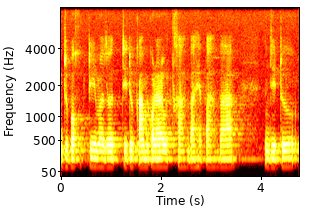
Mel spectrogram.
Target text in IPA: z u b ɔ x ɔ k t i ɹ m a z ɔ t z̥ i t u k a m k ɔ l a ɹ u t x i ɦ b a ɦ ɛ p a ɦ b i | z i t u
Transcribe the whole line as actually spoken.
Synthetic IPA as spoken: z u b ɔ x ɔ k t i ɹ m a z ɔ t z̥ i t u k a m k ɔ ɹ a ɹ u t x a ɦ b a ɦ ɛ p a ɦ b a | z i t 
